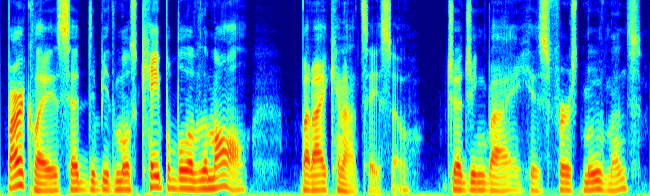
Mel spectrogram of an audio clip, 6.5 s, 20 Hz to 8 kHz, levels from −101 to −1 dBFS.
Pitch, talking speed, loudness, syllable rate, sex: 120 Hz, 195 wpm, -21 LUFS, 5.0 syllables/s, male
